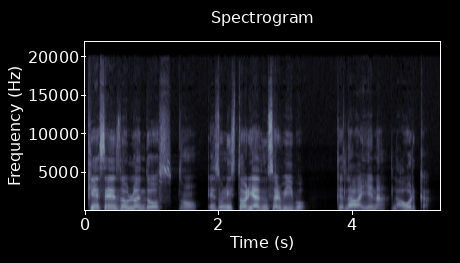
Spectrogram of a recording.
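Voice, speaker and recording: A woman's voice: mid-range voice, steady tone, normal speed, creaky, clear, resonant tone, dry recording, clean studio sound. A woman, an artist, explaining a piece in an interview in a reflective way, often tagging her sentences with questioning asides. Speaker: artist in a collective.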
